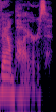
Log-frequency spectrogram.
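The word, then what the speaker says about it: vampyres: The new breed I'm tracking are uh they're vampires. I see. No, I do not. You already said they were vampires. Vampires with a Y, pronounced exactly the same as vampires.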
